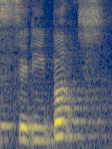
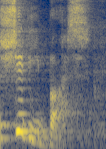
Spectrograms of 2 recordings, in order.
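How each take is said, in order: First: The first word begins with a plain 's' sound. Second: The first word begins with an 'sh' sound. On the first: "I asked for the city bus" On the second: "cha in Sanskrit is pronounced as a sha"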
